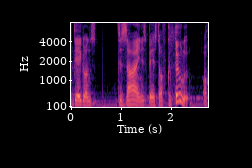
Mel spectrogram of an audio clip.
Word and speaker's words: Cthulhu: And at the same time, Dagon's design is based off Cthulhu, or Cthulhu, if you want to pronounce it like how it's supposed to be, because you're supposed to cough it out.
